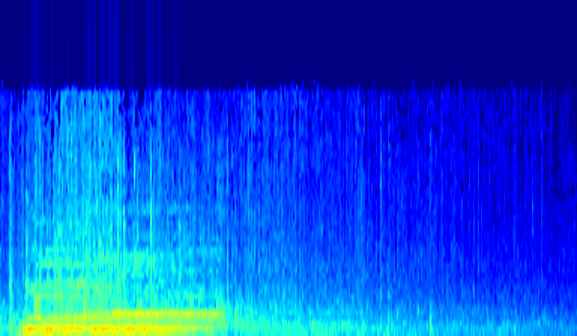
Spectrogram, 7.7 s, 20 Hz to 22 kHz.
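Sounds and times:
crowd of tourists applauding and cheering at a dolphin show: 0.0s - 5.8s
murmur of voices: 2.9s - 7.6s.

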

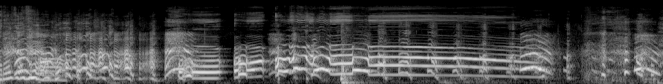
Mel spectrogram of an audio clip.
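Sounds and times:
speech: 0.0s - 2.3s
laughter: 0.0s - 6.6s
person imitating a sick chicken with crowing and clucking: 1.8s - 5.2s.

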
